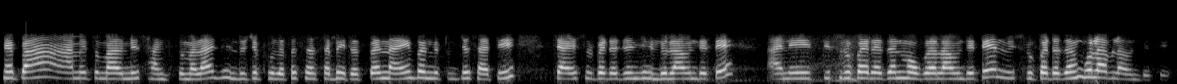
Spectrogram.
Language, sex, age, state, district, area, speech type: Marathi, female, 18-30, Maharashtra, Buldhana, rural, conversation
